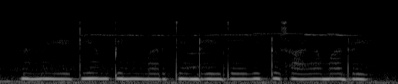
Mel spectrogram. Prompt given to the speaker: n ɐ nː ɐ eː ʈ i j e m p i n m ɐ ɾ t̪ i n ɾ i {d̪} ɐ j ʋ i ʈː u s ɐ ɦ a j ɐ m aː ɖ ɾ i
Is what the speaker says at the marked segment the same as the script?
yes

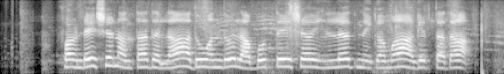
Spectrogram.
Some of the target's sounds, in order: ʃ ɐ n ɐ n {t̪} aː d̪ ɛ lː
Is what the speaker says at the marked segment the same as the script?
yes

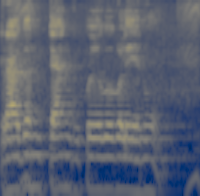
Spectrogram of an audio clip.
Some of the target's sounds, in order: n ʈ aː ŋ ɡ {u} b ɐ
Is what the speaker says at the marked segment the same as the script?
yes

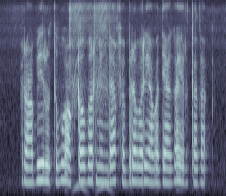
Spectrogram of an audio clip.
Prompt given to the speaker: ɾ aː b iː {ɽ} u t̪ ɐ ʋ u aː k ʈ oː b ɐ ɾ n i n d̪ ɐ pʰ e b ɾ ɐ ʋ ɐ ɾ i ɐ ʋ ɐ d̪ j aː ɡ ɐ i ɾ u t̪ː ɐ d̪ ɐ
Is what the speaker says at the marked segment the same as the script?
no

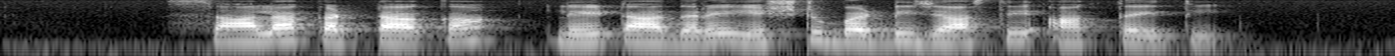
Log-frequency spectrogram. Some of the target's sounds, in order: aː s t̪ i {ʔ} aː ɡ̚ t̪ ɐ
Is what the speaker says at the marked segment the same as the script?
yes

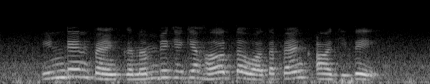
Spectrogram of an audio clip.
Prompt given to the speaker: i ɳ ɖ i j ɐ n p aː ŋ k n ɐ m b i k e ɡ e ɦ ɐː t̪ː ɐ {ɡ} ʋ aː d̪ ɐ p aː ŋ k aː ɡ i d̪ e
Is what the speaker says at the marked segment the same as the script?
no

